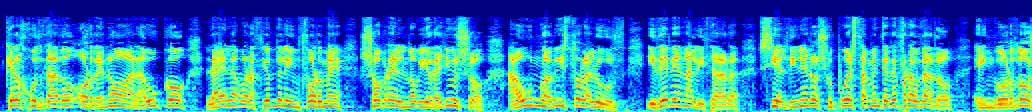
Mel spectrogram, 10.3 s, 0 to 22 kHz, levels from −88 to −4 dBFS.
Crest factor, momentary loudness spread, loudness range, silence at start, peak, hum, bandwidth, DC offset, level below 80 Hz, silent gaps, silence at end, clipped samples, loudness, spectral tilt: 18 dB; 5 LU; 1 LU; 0.05 s; -6 dBFS; none; 12.5 kHz; under 0.1%; -50 dBFS; none; 0 s; under 0.1%; -22 LUFS; -4.5 dB/octave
